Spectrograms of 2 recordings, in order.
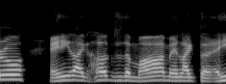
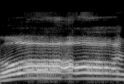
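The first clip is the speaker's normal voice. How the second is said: drawn-out higher, louder moan of delight; awed cry; 4 semitones higher, 4 dB louder than usual. Retold or imitated. Fan reliving his reaction to a great line, awed cry. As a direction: wail it like an overwhelmed fan.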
